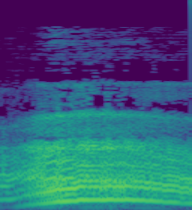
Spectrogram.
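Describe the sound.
A person growls out a long, loud imitation of a tiger's roar, one sustained rumbling snarl lasting under two seconds with no other talking.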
